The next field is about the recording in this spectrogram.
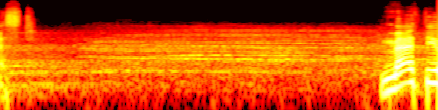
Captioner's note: audience cheering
